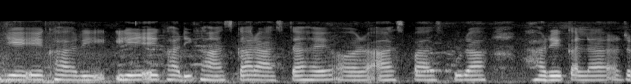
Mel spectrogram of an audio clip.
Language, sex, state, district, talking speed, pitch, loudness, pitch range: Hindi, female, Himachal Pradesh, Shimla, 150 wpm, 205 Hz, -15 LUFS, 200-215 Hz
